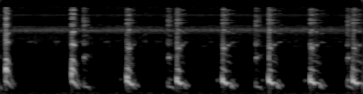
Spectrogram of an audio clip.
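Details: Watercock, named locally as kora, calling with eight low, hollow notes that each drop in pitch. The notes come about every half second, spaced evenly after one lone opening note, against a quiet background.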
